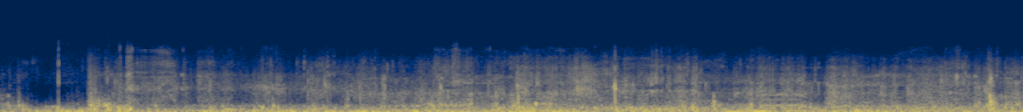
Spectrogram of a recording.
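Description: Muffled underwater rumble and sloshing heard through a submerged action camera's waterproof housing, with scattered knocks as the housing and net move through the water.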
